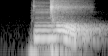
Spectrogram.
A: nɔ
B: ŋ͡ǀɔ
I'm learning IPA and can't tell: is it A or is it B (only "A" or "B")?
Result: B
